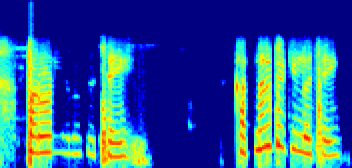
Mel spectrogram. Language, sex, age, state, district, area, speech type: Maithili, female, 45-60, Bihar, Sitamarhi, rural, conversation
